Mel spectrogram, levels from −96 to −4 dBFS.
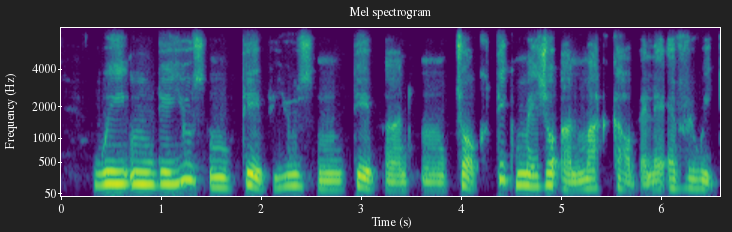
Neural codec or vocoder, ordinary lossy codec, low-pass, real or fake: none; Opus, 32 kbps; 7.2 kHz; real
